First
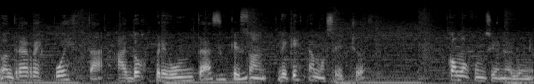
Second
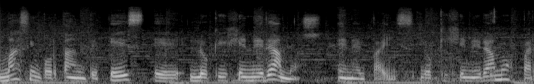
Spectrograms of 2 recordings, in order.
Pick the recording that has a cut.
second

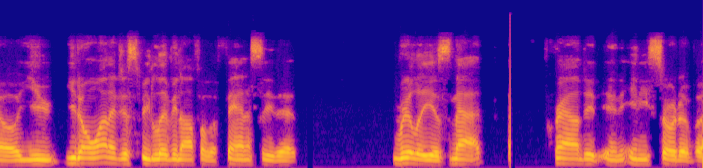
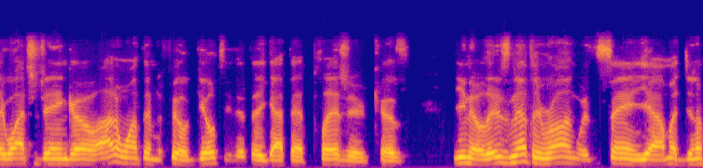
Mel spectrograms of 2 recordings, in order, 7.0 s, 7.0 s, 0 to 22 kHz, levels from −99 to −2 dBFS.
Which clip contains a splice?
first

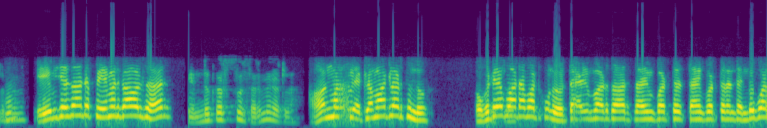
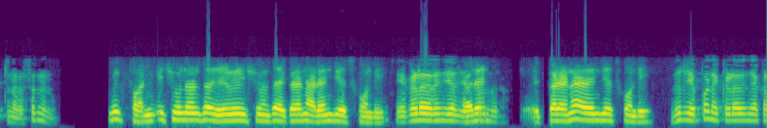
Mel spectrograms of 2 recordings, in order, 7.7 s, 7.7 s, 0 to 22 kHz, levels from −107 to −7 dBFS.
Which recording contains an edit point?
first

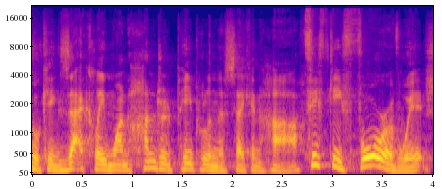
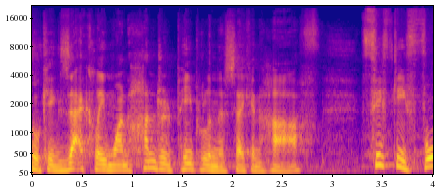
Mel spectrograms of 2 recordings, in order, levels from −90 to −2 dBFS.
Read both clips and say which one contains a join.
first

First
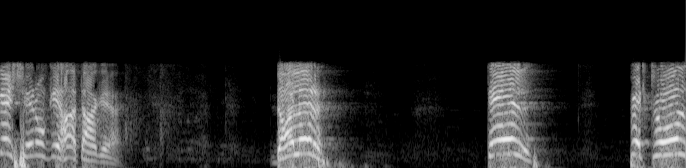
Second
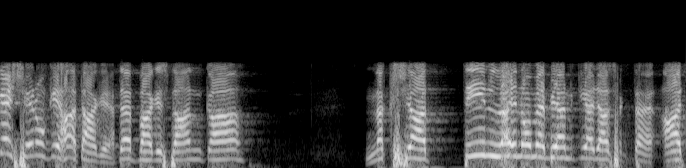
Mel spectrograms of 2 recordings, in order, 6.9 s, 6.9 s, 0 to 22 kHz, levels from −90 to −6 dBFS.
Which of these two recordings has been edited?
second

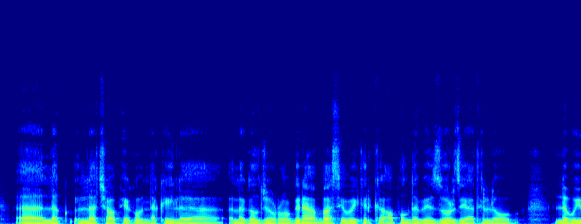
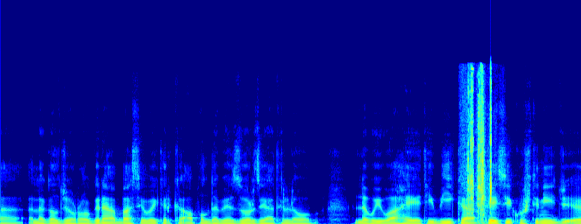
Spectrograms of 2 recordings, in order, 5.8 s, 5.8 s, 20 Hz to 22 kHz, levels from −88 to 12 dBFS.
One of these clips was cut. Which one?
second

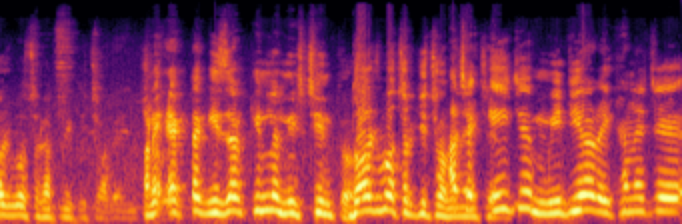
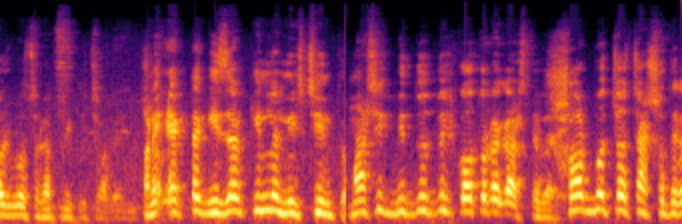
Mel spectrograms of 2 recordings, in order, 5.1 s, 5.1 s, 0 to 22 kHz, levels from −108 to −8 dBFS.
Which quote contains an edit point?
second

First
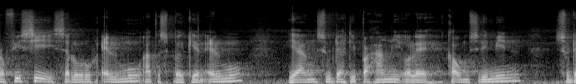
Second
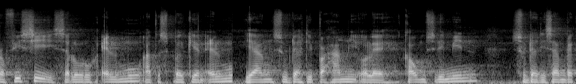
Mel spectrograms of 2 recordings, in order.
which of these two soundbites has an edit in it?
second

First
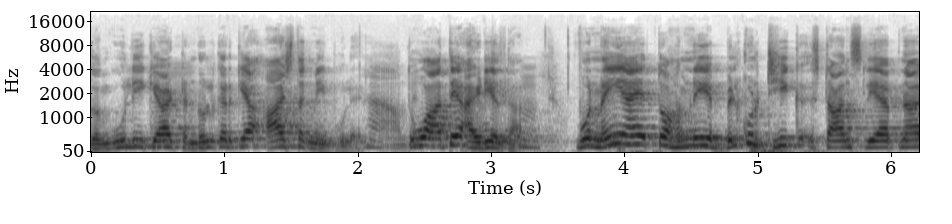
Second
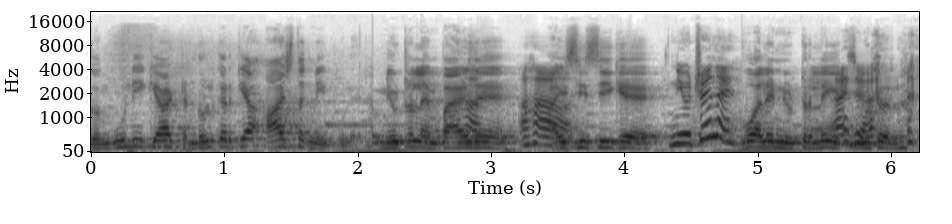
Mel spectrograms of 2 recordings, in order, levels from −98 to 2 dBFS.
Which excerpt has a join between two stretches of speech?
second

